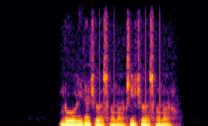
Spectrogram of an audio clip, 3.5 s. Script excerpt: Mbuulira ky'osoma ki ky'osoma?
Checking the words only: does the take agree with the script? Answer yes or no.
yes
